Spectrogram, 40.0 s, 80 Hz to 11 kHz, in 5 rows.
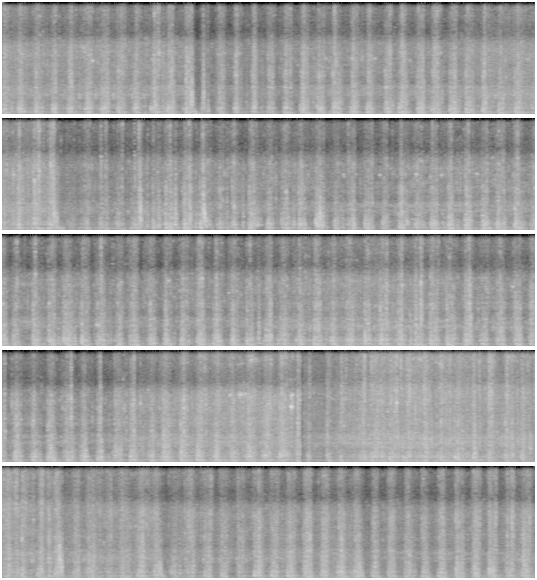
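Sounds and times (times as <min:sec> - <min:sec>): stone crusher machinery pulsing: 0:00.0 - 0:39.9.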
